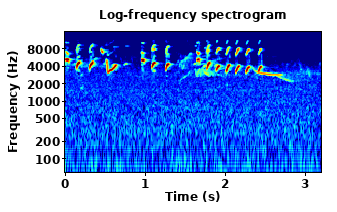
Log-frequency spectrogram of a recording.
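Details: American goldfinch from Wisconsin singing a rapid twittering run of high, sweet chirps in quick bursts, then a longer run of evenly spaced notes ending in a thin, drawn-out falling slur; no other sounds.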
